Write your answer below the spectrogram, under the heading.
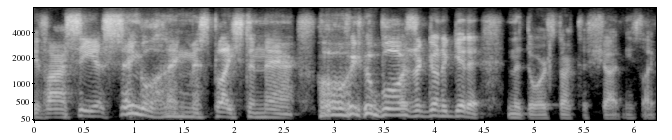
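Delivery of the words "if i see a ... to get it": high, loud, barking dwarf voice. A dwarf peeks in as the doors swing open and warns you: barking dwarf. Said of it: "barks at you and goes".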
